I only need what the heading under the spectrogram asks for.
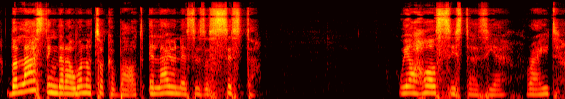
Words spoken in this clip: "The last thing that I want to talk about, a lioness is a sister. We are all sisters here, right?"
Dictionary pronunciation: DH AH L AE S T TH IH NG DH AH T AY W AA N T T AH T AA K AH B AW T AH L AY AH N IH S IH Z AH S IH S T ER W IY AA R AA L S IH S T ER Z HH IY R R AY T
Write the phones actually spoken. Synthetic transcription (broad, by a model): DH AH L AE S T TH IH NG DH AH T AY W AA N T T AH T AA K AH B AW T AH L AY AH N IH S IH Z AH S IH S T ER W IY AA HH AA L S IH S T ER Z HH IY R R AY T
